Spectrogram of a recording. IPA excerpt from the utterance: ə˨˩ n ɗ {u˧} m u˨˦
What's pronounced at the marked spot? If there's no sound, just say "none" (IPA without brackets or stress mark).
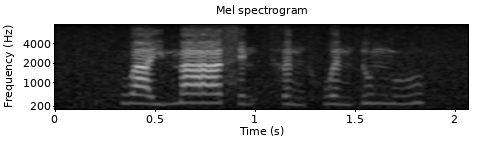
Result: u˧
